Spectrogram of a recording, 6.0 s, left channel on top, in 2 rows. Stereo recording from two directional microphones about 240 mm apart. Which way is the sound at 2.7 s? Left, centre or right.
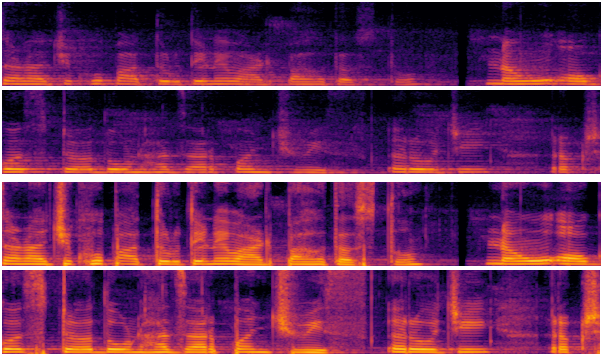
Right.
